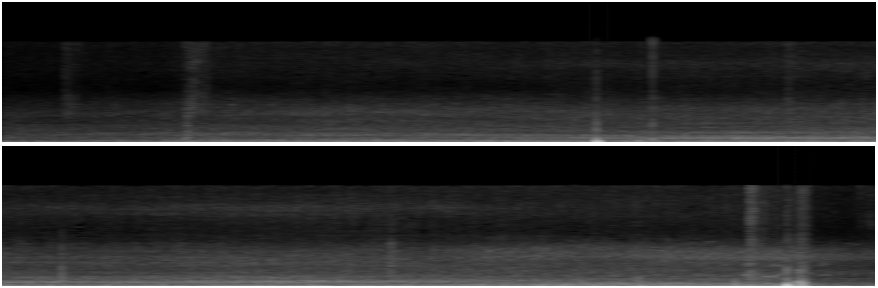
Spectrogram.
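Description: Police SUV engines running, a steady vehicle noise, with a single sharp click about three seconds in.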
